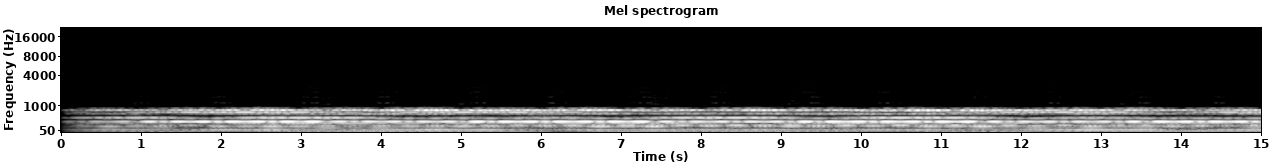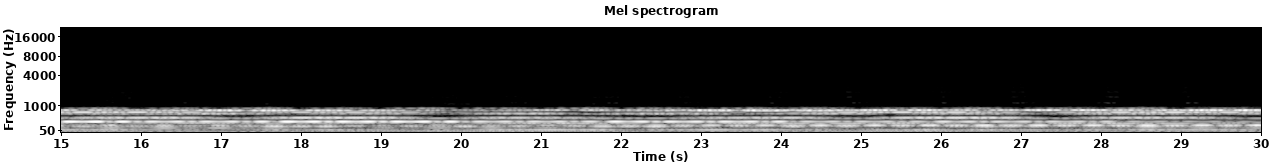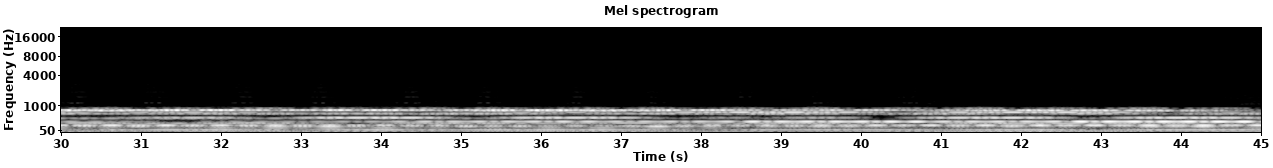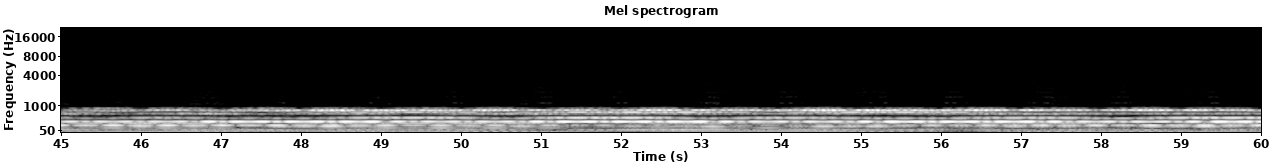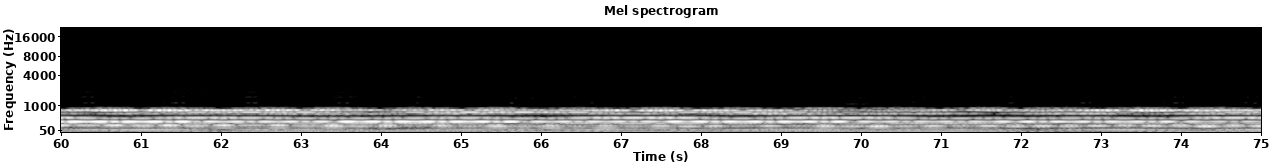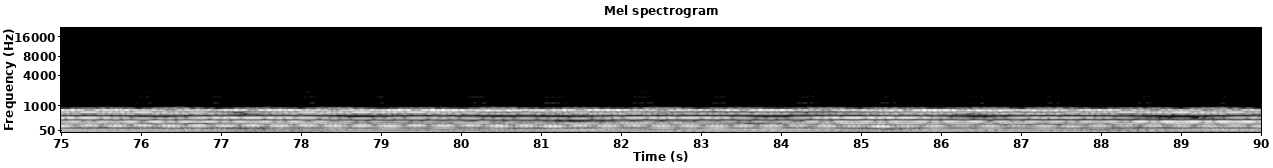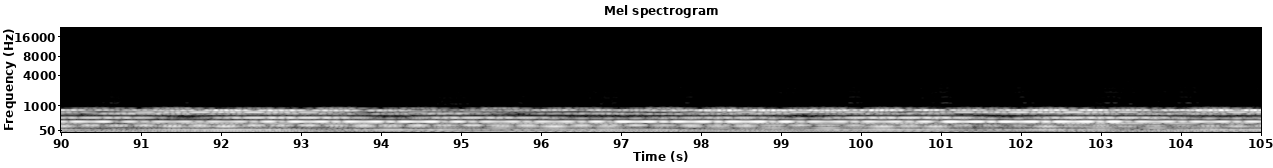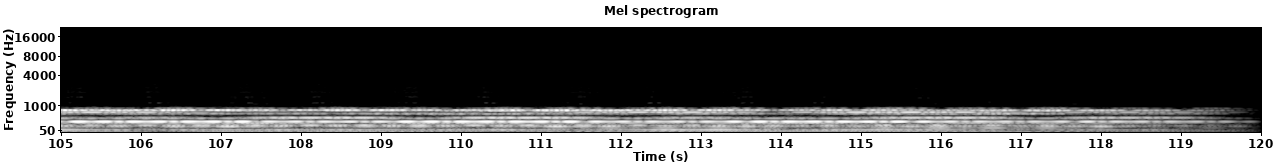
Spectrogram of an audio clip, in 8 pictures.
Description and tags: This sample is part of the "SineDrones" sample pack. 2 minutes of pure ambient sine wave. This could be some tribal loop mangled through a tower of effect gear.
